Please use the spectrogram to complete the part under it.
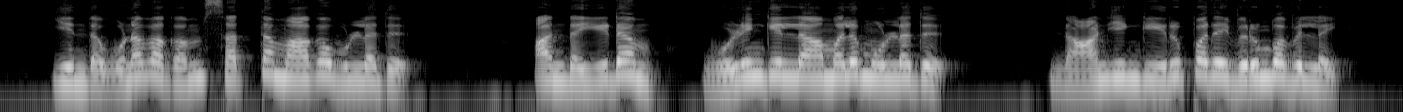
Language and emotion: Tamil, angry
